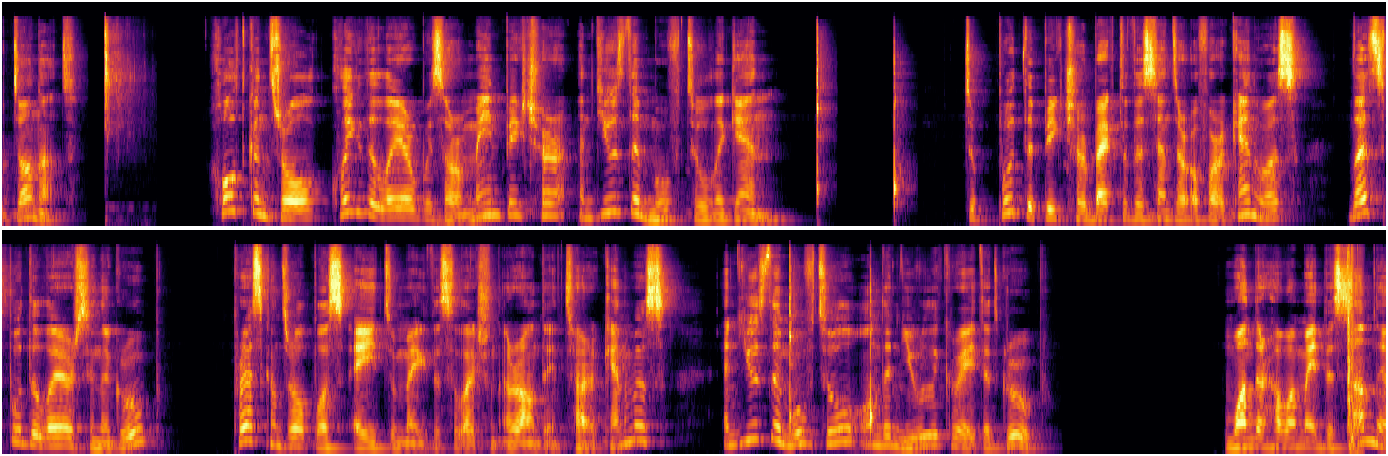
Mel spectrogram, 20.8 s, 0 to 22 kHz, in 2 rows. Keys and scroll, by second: 0.0 alt+Delete, 10.6 ctrl+g, 12.6 ctrl+a.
